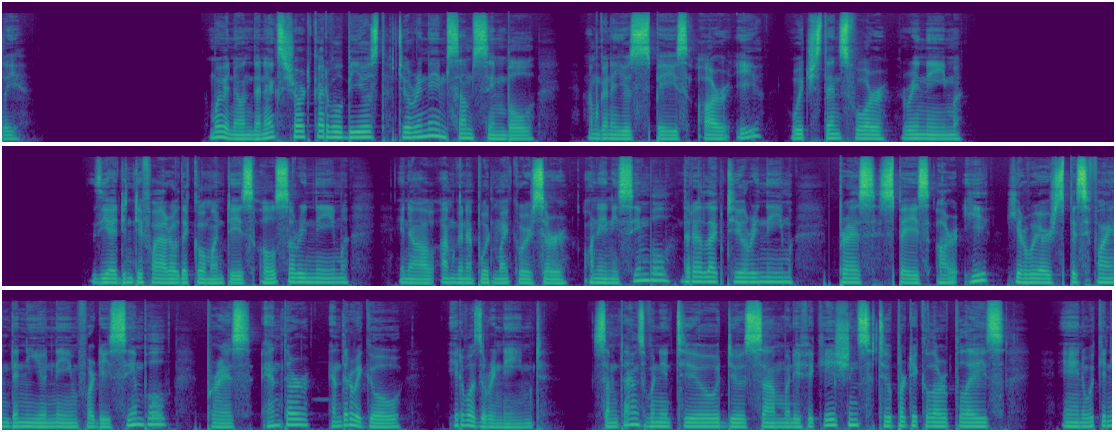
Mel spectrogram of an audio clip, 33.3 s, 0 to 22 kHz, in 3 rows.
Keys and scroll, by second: 21.1-21.9 typing.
